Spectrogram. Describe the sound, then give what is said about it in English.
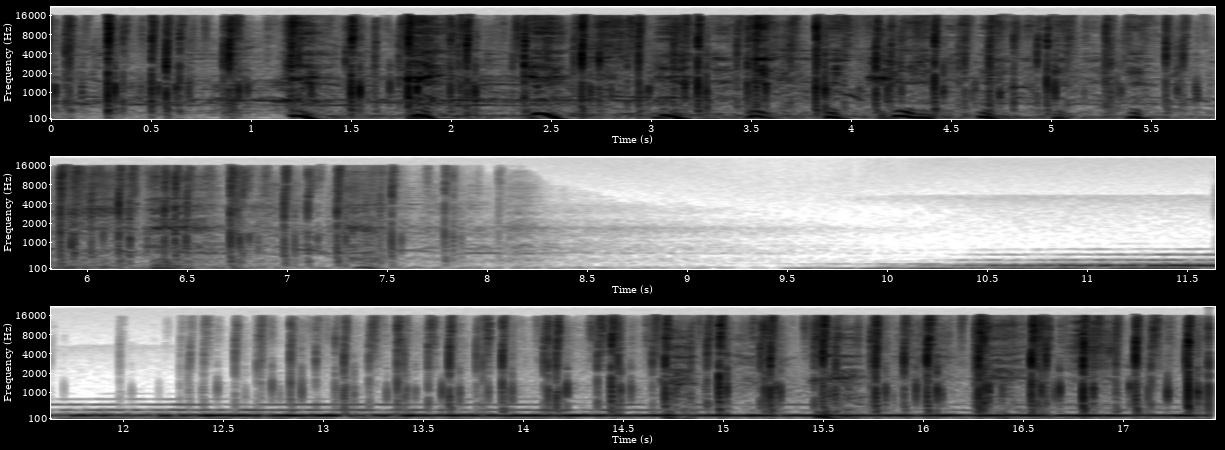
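Rapid, echoing footsteps pound up the stairs of a tower for several seconds, stop briefly into silence, then resume as quicker taps over a steady low hum. “At last, and not a moment too soon, I thought I heard footsteps echoing up behind us.”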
